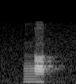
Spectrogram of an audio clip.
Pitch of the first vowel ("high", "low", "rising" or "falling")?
low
